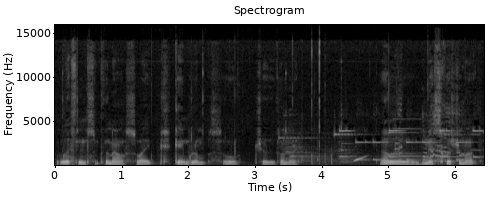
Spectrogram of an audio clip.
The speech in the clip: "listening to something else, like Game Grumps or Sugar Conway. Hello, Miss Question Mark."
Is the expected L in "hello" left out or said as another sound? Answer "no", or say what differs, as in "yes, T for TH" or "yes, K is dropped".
yes, W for L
